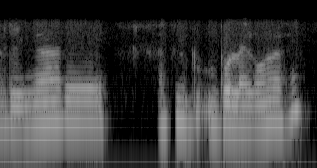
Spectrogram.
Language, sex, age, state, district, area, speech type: Dogri, male, 30-45, Jammu and Kashmir, Samba, rural, conversation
